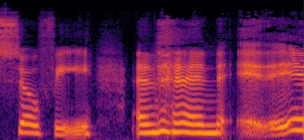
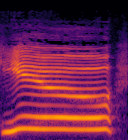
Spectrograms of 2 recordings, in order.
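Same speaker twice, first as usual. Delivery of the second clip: higher, drawn-out taunt; mock defiance; 7 semitones higher, 4 dB louder than usual. Host retelling a character showing up, mock defiance. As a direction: toss it out as a playful retort.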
